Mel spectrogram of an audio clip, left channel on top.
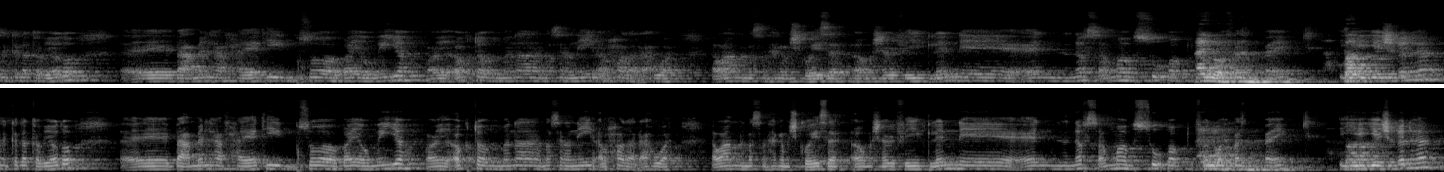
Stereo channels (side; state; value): both; normal; correlation 0.54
